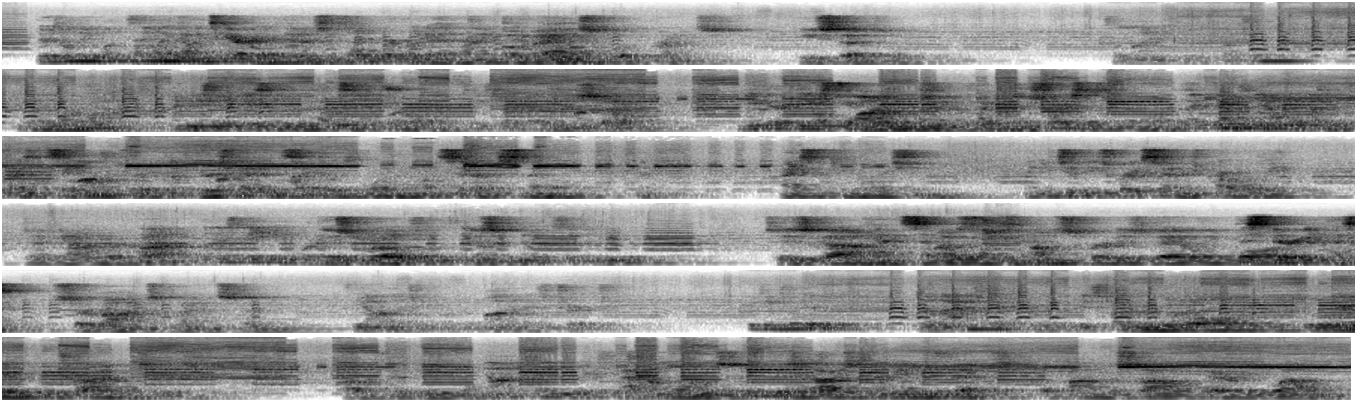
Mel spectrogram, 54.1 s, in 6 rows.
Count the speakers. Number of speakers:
3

